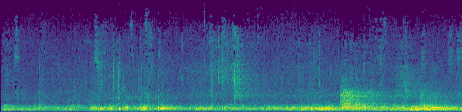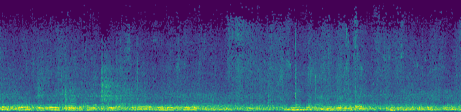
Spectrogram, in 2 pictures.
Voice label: Talking Hushed Tones, Crowds; Backgrounds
